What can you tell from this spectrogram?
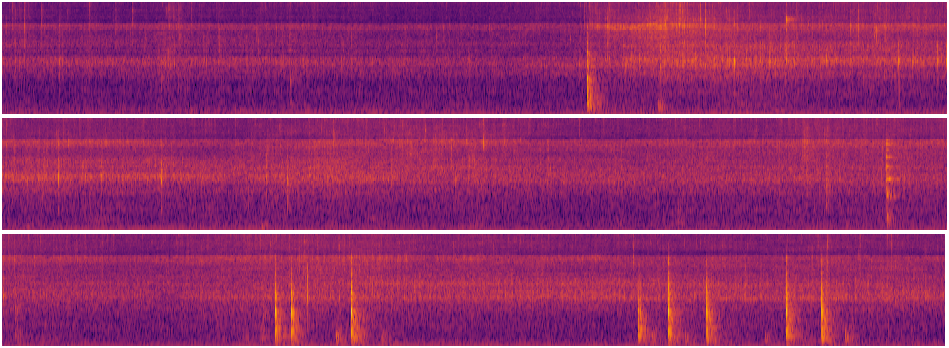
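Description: Marinated, besan-coated mutton chops shallow-frying in a little oil in a flat pan: a steady sizzle that gets louder about six seconds in, right after a sharp knock. A few more sharp knocks come in two clusters near the end.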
